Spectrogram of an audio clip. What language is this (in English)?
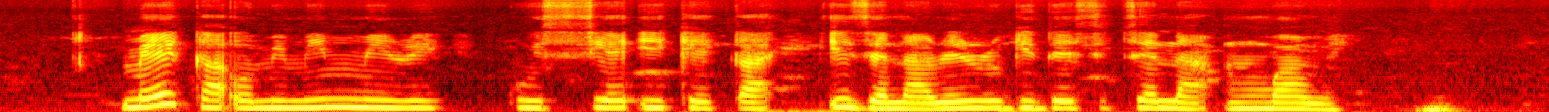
Igbo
